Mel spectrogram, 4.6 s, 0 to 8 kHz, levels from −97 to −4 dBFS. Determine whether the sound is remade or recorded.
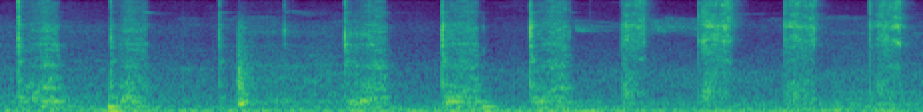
recorded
